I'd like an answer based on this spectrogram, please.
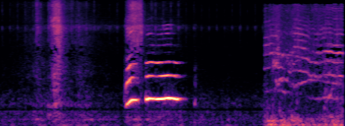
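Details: Kitten or cat from a pet compilation giving one drawn-out, steady meow with clear harmonics, preceded by clicks and a rustle, then a burst of hissy noise and higher tones.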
